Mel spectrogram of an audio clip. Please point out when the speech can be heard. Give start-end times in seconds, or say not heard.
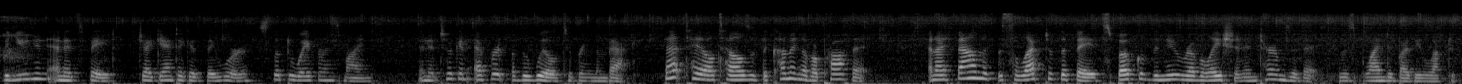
0.0-14.5.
